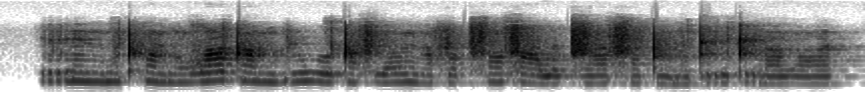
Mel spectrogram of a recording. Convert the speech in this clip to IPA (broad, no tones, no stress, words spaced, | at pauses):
rẽŋɡõtqʷœ̃ ɡœ̃ʁʷœtˤẽ mbʉwo tẽsˤðˤuŋɡɑ̃ fʉɡsˤœ̃sˤæ wœɡzɑ̃sˤõt ŋɡũt rʉtrẽðˤœ̃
